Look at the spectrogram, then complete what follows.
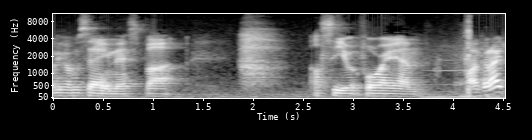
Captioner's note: sighs; chilled out music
